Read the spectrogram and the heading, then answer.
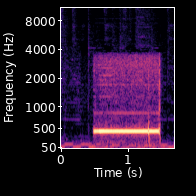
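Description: A single ringing tone from an outgoing telephone call, waiting for someone to pick up. One steady, even tone lasts about a second and then cuts off, with no voices over it.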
